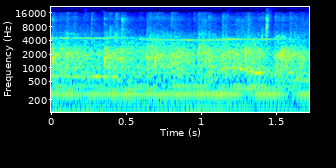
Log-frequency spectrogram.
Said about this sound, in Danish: Og vi bliver selvfølgelig nødt til lige at give en klapsalve til alle de nominerede.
